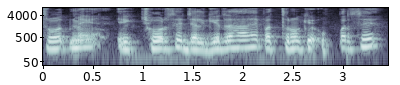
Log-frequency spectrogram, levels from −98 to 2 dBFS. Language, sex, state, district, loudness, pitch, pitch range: Hindi, male, Uttar Pradesh, Lucknow, -15 LUFS, 180 Hz, 170-190 Hz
